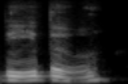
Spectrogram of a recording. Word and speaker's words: Bibo: And there's Bibu, B-I-B-O, pronounced Bibu.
